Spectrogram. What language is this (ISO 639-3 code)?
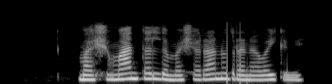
pus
